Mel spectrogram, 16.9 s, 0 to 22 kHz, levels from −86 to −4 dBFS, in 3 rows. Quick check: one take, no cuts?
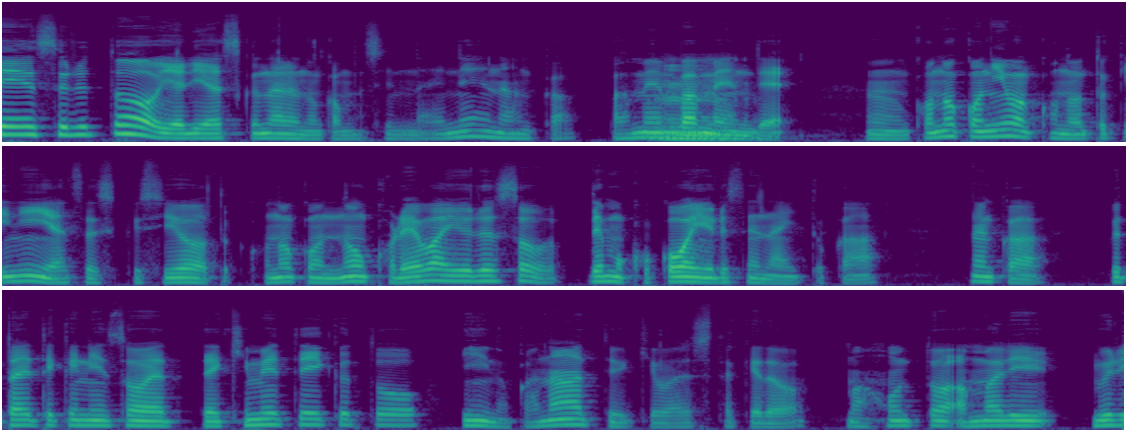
no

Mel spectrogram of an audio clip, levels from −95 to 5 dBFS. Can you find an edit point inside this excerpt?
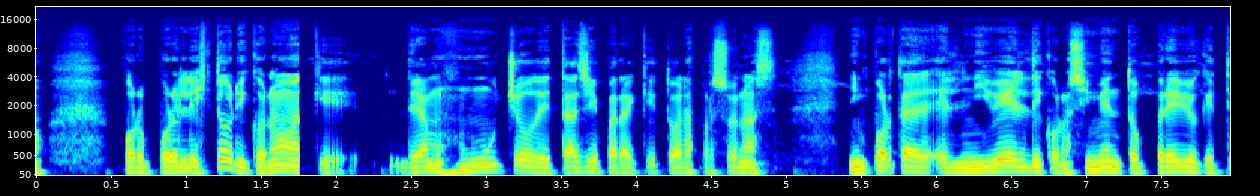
yes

